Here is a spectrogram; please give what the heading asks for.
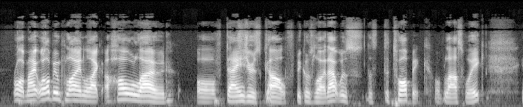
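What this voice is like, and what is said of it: Put-on Australian accent. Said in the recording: “How about Australian, mate? ... since you're doing accents ... Sorry, I can't keep that.”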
